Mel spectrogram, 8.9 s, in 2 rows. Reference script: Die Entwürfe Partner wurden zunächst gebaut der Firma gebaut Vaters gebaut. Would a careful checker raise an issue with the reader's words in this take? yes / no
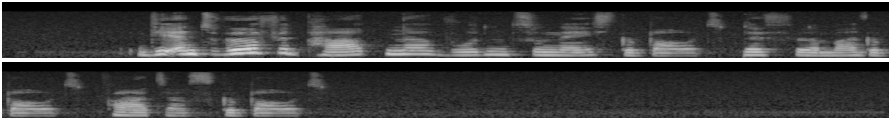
no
